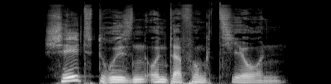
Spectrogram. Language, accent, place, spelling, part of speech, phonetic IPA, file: German, Germany, Berlin, Schilddrüsenunterfunktion, noun, [ˈʃɪltdʁyːzn̩ˌʔʊntɐfʊŋkt͡si̯oːn], De-Schilddrüsenunterfunktion.ogg
- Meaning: hypothyroidism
